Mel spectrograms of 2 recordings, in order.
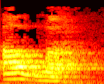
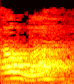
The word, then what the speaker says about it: Allah: Juga kita perhatikan ketika mengucapkan lafaz Allah, hati-hati jangan sampai tertarik bunyi A-nya sehingga terikut tebal. Contoh, berbunyi O, bukan O tapi A. Baru setelah pengucapan A yang sempurna, masuk ke dalam lam tebal.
